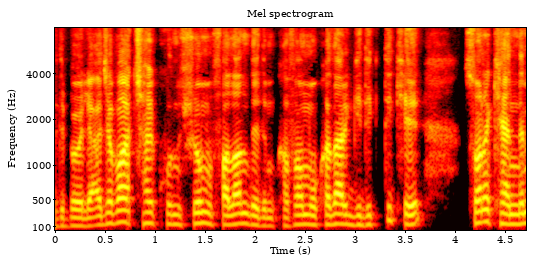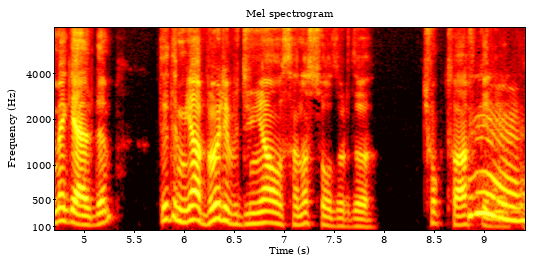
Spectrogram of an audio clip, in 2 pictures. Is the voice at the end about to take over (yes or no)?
yes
